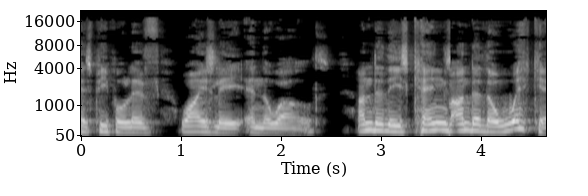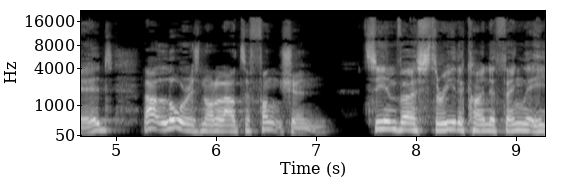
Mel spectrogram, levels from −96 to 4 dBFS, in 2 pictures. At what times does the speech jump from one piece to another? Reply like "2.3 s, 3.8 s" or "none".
3.7 s, 7.4 s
